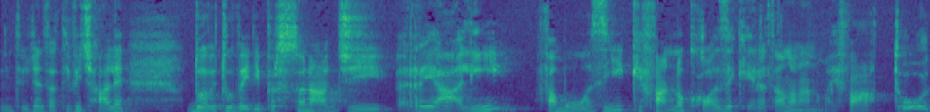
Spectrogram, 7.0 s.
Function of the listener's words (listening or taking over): taking over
